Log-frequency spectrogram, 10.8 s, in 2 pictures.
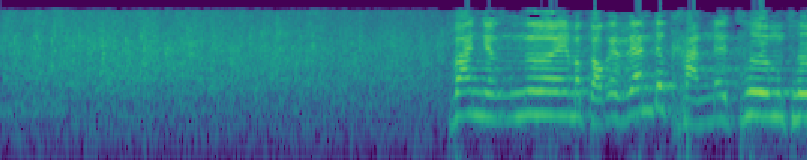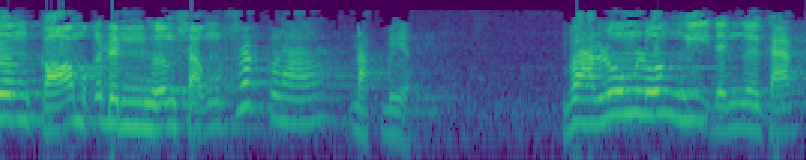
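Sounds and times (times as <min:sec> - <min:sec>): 
audience applauding: 0:00.0 - 0:03.5
speech: 0:03.0 - 0:08.3, 0:09.1 - 0:10.7.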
